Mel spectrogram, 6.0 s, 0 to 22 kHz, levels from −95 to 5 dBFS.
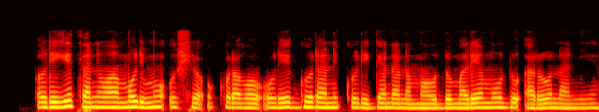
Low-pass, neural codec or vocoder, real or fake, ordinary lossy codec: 7.2 kHz; codec, 16 kHz, 4 kbps, FreqCodec, larger model; fake; none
